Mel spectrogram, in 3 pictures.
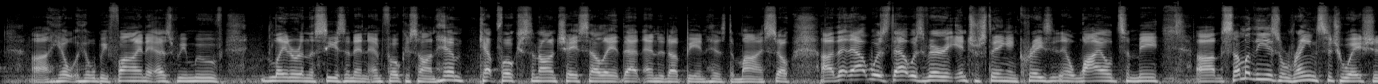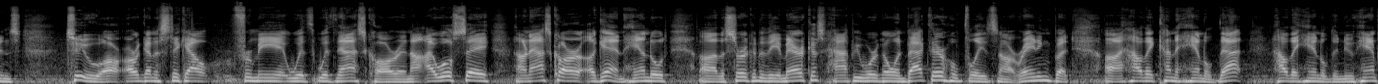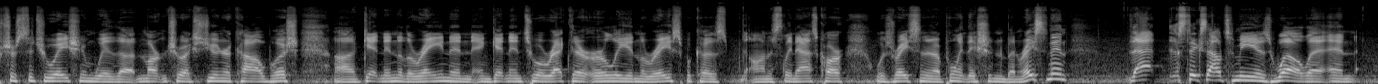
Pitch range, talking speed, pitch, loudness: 135-160 Hz, 210 wpm, 145 Hz, -20 LUFS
